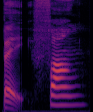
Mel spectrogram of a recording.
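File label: "beifang", Chinese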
